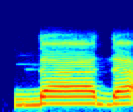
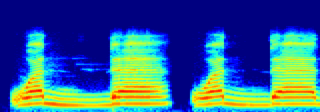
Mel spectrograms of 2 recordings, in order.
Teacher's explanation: ujung lidah menyentuh belakang eh pangkal gigi seri ya. Dua gigi seri bagian atas. Da da agak cadel ya.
